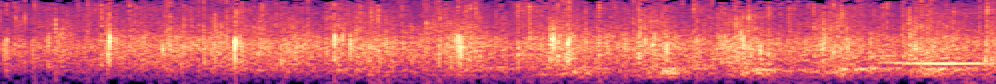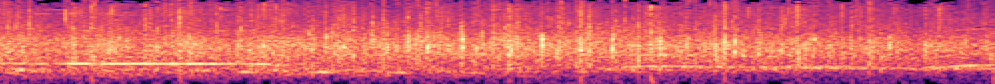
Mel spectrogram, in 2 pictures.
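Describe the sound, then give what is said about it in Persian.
An audience applauds the coaches with continuous, dense clapping at a steady level, and a few faint tonal sounds rise briefly through the clapping. “سلام، کوچاتون رو تشویق کنین.”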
